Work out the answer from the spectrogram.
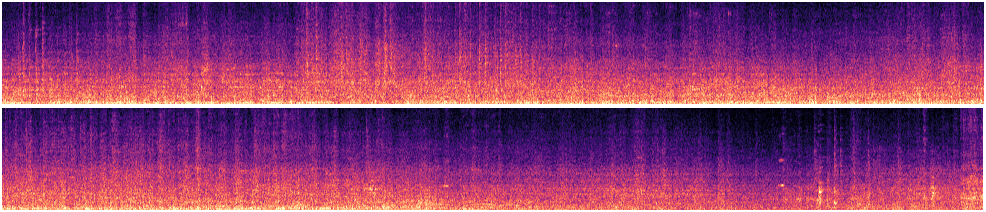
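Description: Freight cars rolling past at speed: a steady rumble of steel wheels on rail, easing slightly past the middle, with sharp wheel clacks near the end.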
